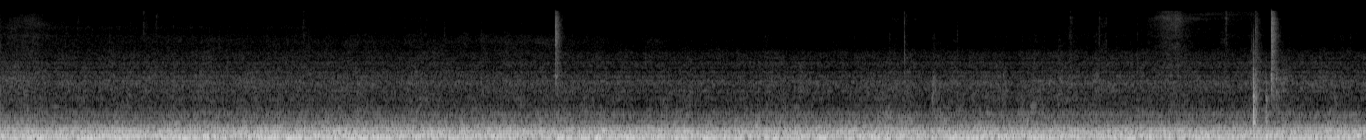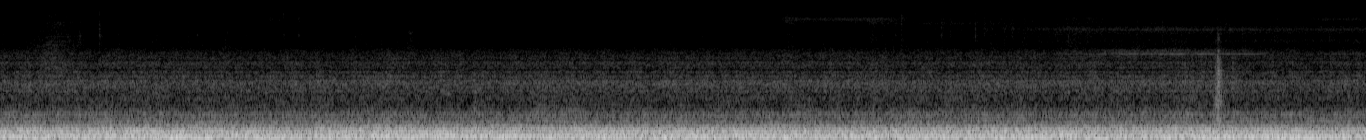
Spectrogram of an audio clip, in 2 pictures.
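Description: A train hums and rumbles steadily from inside a carriage.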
